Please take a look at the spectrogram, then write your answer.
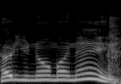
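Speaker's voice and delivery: very high, weird, odd squeaky voice. Retelling how a guy answered whenever he greeted him, imitating Beanie's weird voice. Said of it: "he had a fucking weird voice like that".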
